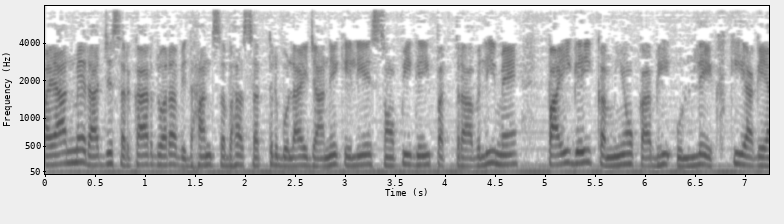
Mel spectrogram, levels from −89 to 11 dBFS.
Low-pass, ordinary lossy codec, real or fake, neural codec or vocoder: 7.2 kHz; none; real; none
